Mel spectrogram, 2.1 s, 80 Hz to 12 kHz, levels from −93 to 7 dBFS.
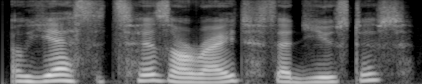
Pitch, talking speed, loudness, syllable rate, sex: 200 Hz, 225 wpm, -19 LUFS, 5.1 syllables/s, female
